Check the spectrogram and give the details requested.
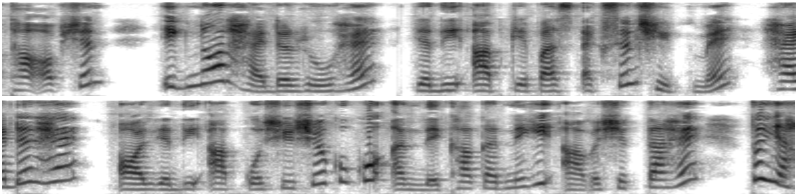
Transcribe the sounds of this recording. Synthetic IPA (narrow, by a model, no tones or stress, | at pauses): t̪ʰaɔːpʃən | ɪɡnɔːɾɦɛːɖəɾːoːɦɛː | jɐd̪iʔaːp̚kepaːsɛːksɛlʃiːʈmẽ | hɛːɖəɾɦɛ | ɔːɾjɐd̪iʔaːp̚koʃɪɾʃəkõkoʔɐ̃nd̪eːkʰakɐɾnekiʔaːʋəʃjək̚t̪aɦɛt̪ojɐɦ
